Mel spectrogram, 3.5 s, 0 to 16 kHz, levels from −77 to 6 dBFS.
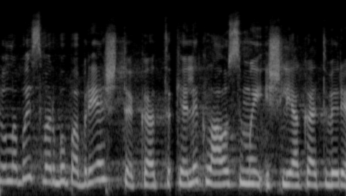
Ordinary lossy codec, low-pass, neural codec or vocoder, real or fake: MP3, 96 kbps; 14.4 kHz; none; real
